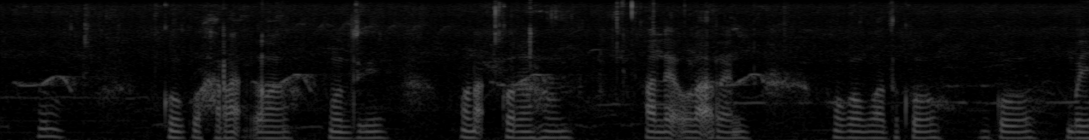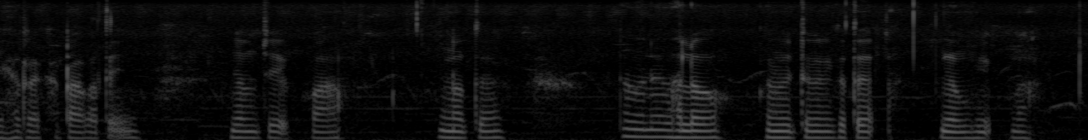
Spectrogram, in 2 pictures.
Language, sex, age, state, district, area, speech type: Santali, male, 18-30, West Bengal, Uttar Dinajpur, rural, spontaneous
